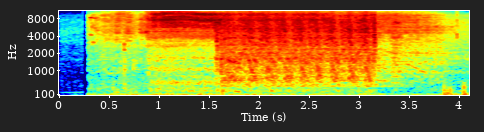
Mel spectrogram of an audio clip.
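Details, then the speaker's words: 1998 Toyota Camry, crank no start after snapped timing belt was replaced; injector pulse and spark present: about three seconds of quick, even cranking that never catches; valve timing possibly off; crank no start. "um what else now it could be the timing is off it is possible"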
